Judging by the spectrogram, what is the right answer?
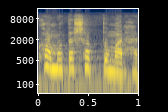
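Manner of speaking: plain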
